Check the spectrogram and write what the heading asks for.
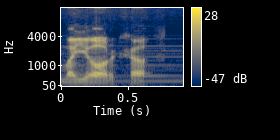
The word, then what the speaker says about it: Mallorca: During this time, Sand took Chopin to the Spanish island of Mallorca to allow him to rest. It's pronounced with a, J, sort of. Or Y.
